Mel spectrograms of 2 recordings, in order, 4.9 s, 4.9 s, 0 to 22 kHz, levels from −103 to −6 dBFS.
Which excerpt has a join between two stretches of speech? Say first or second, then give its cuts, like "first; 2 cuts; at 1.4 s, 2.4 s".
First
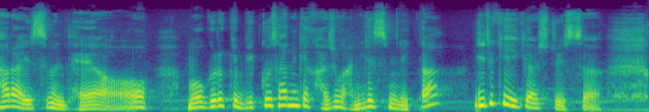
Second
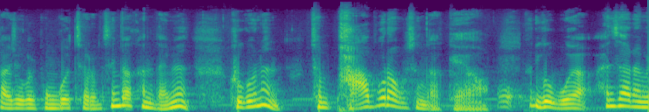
second; 1 cut; at 3.9 s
